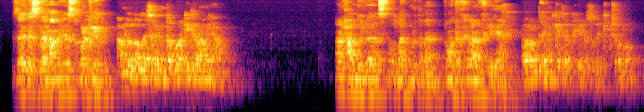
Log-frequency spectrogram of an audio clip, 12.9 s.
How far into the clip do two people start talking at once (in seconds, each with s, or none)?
none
